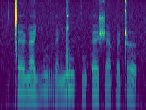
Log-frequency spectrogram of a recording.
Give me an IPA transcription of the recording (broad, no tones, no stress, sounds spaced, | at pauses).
ǀ ɛ ɳ æ ʎ u r ɛ ŋ͡ǃ u k u ʔ ɛ ʃ æ p ɛ ʈ ə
